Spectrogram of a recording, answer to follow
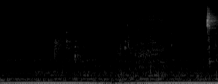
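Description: Steady low room hum, with faint small clicks and a soft breathy hiss near the end as a man sips a drink from a glass and swallows.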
